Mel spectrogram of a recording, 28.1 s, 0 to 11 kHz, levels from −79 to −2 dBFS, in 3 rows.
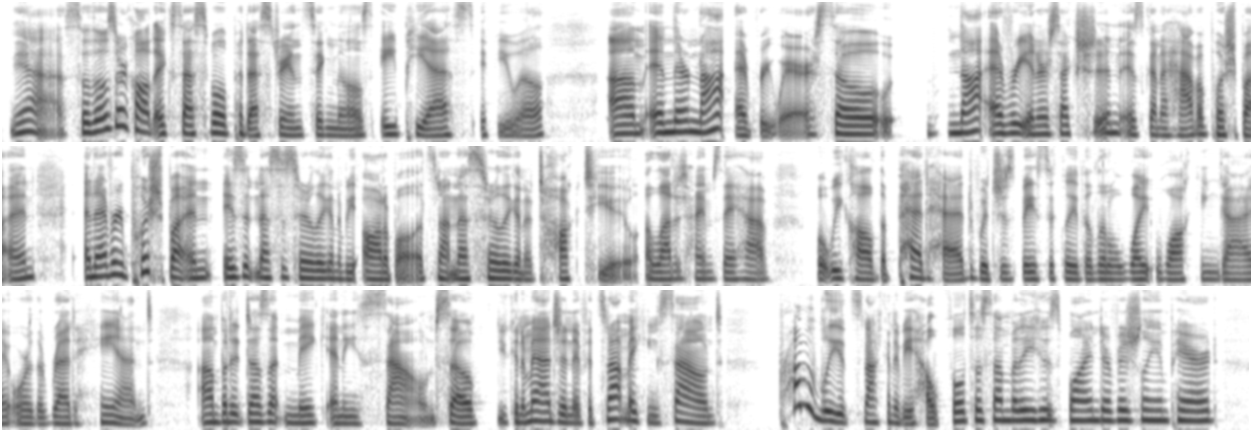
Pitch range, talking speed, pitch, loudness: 170-225 Hz, 215 wpm, 190 Hz, -26 LUFS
